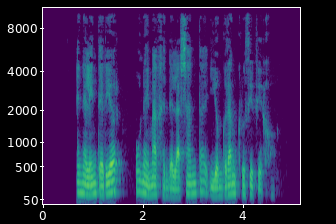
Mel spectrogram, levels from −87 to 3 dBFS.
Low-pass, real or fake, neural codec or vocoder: 9.9 kHz; real; none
